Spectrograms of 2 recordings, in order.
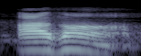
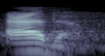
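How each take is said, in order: First: The word is pronounced the Hebrew way. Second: The word is pronounced the usual English way. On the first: "it is a Hebrew word" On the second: "as we would say"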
